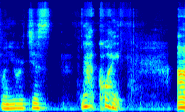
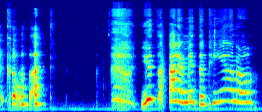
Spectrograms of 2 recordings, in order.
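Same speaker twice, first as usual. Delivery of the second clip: high-pitched, laughing protest; laughing disbelief. Real, not acted. Host teasing players over the piano mix-up, laughing. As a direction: protest through real laughter, voice way up.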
